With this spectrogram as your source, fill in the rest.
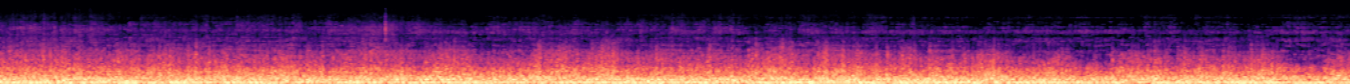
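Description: Wind roars steadily past a rider's helmet.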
